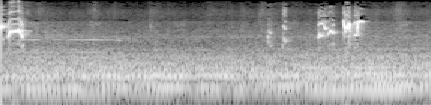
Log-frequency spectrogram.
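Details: Sooty-headed bulbul giving loud, clear, bright chirping notes used as a lure call: one at the start, then a quick cluster of bubbly phrases near the end, over a low steady hum.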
